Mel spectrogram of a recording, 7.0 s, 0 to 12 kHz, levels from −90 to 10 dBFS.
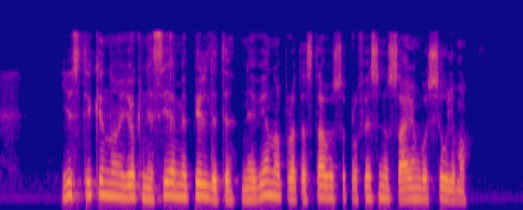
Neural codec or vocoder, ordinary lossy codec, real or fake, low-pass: none; MP3, 64 kbps; real; 7.2 kHz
